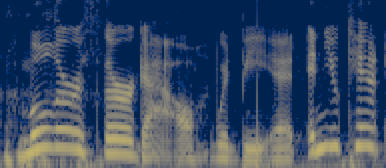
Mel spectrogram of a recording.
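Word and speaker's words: Müller-Thurgau: It's Müller Thurgard. I always forget how to pronounce. Müller Thurgau would be it.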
